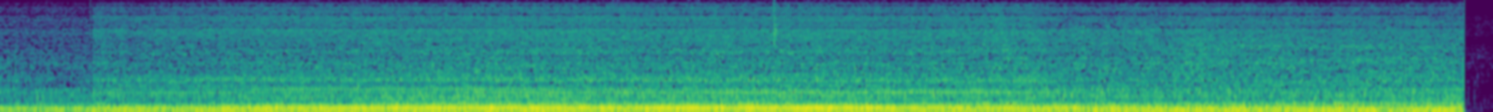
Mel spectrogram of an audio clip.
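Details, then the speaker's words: Volvo driven home after fixing the rough running, which the owner blames on mixing two kinds of spark plugs: smooth even low rumble at steady driving, no misfire stumble or shake; runs like when bought. "she runs way better now she runs pretty much just like how I bought her"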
